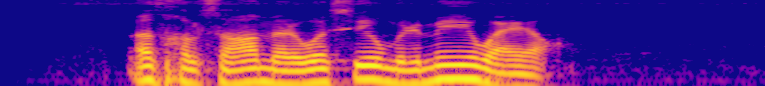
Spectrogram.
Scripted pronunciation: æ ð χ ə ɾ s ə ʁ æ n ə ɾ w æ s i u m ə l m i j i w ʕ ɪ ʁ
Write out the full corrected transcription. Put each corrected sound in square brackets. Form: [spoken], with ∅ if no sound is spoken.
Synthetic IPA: æ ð χ ə [l] s ə ʁ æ [m] ə ɾ w æ s i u m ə l m i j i w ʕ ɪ ʁ

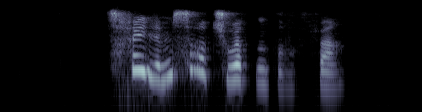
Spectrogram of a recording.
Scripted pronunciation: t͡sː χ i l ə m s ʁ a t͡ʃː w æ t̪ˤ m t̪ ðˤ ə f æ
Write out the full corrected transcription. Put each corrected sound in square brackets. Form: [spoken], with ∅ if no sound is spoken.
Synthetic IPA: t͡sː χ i l ə m s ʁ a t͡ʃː w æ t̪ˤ [n] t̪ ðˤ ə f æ

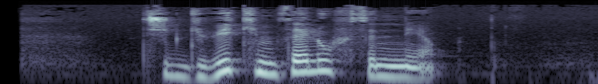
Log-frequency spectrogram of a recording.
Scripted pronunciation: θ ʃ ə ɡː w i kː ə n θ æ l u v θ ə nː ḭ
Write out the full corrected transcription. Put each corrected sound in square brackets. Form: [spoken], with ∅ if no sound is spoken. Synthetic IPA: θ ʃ ə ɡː [v] i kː ə [m] θ æ l u [f] θ ə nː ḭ

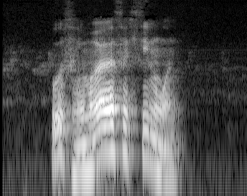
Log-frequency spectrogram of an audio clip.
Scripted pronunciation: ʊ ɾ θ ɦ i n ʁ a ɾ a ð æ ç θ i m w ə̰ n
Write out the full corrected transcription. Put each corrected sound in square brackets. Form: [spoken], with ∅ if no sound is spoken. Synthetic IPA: ʊ ɾ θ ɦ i [m] ʁ a ɾ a [θ] æ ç θ i [n] w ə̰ n

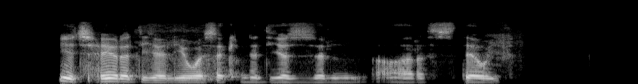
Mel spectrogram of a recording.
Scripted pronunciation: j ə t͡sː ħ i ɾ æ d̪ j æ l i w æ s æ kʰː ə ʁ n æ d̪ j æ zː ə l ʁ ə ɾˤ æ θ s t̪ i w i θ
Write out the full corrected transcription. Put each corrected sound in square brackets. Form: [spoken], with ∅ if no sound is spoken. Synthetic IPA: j ə t͡sː ħ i ɾ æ d̪ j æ l i w æ s æ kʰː ə [∅] n æ d̪ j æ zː ə l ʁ ə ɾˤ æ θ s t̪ [æ] w i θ

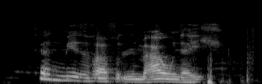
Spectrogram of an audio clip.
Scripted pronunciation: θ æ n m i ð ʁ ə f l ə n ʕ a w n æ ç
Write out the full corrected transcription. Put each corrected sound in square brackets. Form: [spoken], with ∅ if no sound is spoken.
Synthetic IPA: θ æ n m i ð ʁ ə f l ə [m] ʕ a w n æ ç

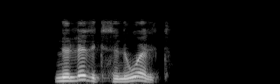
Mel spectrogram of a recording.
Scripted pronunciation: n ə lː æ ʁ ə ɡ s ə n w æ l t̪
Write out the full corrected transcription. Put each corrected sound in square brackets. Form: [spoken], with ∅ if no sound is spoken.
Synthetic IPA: n ə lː æ [ð] ə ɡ [θ] ə n w æ l t̪

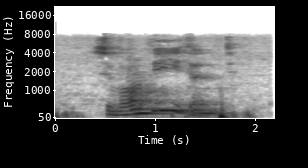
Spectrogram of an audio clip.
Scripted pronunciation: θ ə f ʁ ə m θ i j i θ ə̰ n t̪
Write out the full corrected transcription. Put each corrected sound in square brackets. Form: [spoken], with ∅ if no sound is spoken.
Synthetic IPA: [s] ə [v] ʁ ə m θ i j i θ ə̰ n t̪

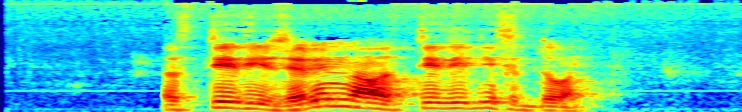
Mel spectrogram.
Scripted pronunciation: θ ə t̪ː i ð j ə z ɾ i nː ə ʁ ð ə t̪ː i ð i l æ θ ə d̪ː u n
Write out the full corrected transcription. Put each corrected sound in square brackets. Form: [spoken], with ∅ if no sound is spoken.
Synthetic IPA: [ð] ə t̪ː i ð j ə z ɾ i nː ə ʁ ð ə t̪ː i ð i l [i] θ ə d̪ː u n

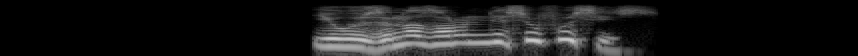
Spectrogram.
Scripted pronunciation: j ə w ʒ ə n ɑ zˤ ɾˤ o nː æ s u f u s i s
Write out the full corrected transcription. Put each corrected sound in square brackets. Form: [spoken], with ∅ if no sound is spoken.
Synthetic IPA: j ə w [z] ə n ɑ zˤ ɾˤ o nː [i] s u f u s i s

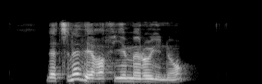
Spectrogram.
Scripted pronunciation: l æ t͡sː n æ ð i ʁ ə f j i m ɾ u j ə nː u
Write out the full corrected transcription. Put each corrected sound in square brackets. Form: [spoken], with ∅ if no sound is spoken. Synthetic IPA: l æ t͡sː n æ ð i ʁ ə f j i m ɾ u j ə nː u

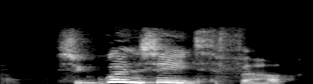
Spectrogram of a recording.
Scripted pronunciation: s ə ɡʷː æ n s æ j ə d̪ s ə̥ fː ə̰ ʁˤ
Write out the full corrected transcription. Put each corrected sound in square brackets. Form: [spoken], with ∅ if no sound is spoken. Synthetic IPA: s ə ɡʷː æ n s æ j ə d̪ [θ] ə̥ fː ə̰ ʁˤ

